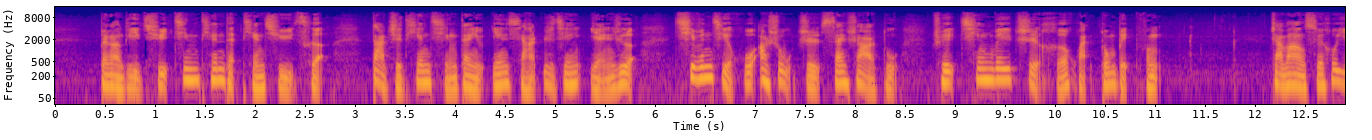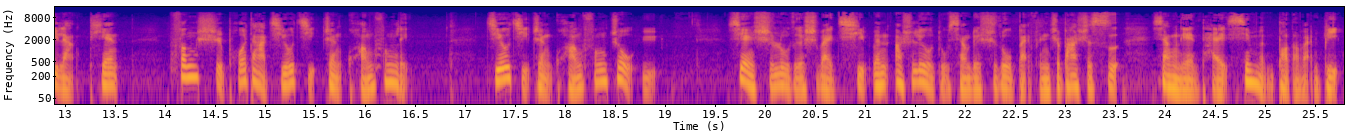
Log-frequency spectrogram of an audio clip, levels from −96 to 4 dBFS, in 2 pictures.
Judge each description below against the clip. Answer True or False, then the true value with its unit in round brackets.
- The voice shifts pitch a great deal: True (7.0 semitones)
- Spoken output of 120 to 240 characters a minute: True (235 characters per minute)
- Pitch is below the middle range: True (115 Hz)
